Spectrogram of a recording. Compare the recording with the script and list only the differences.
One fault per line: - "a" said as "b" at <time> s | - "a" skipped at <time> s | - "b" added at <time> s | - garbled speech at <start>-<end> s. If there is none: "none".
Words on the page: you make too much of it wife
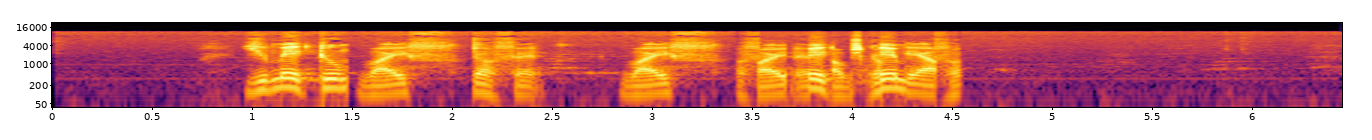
- "much" said as "wife" at 1.5 s
- garbled speech at 3.4-4.6 s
